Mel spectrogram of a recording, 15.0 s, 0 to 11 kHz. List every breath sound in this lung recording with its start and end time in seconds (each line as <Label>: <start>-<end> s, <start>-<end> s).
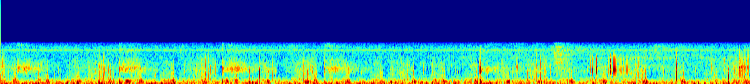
Inhalation: 1.45-2.20 s, 3.55-4.31 s, 5.66-6.33 s, 7.77-8.54 s, 10.49-11.10 s, 14.54-15.00 s
Exhalation: 0.20-0.95 s, 2.34-3.10 s, 4.41-5.50 s, 6.43-7.11 s, 9.41-10.45 s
